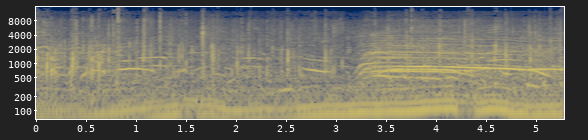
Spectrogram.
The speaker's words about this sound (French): Allez, on peut l'applaudir bien fort.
